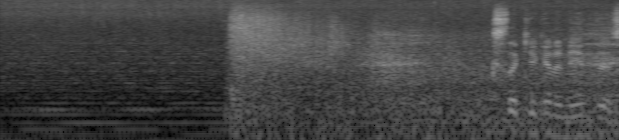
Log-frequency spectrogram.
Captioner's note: thunder rumbles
